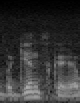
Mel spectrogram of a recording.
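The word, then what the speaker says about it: Boginskaya: Quite frankly, I have enormous respect for Beinska, which is the correct pronunciation of these difficult Russian names.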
